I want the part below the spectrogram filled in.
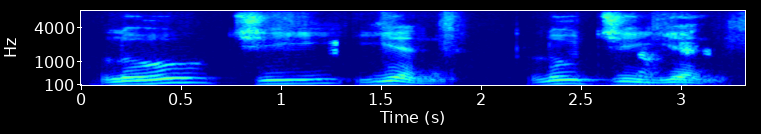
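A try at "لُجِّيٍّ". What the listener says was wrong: You have to join them. Shadda means you join the previous letter to the current letter. So you're saying Lu ji. You haven't joined the lam and the jim.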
